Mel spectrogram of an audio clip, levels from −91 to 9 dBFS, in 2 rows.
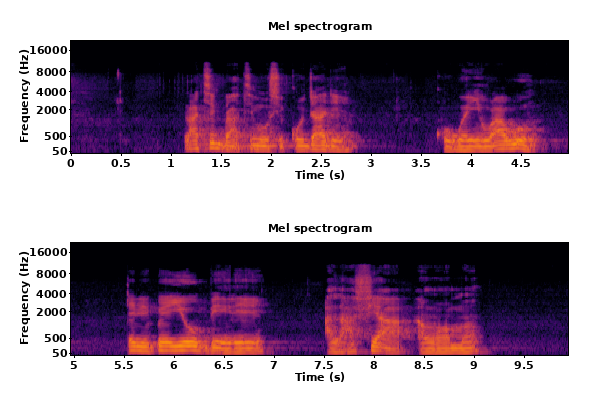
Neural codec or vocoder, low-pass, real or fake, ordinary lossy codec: vocoder, 44.1 kHz, 128 mel bands, Pupu-Vocoder; 10.8 kHz; fake; Opus, 64 kbps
